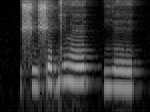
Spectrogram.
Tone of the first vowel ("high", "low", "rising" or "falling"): low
